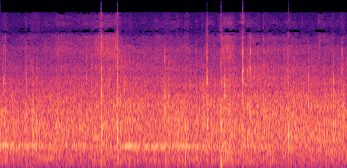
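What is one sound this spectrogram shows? Blades scrape sharply on the ice close by.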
